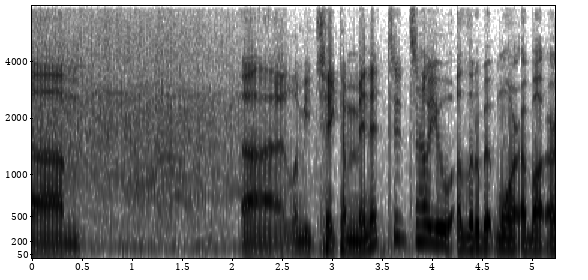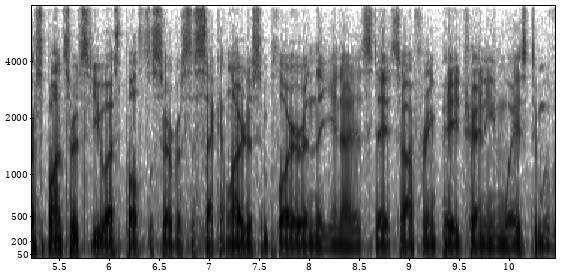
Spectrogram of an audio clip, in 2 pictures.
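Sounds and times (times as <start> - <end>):
speech: 0.0 - 0.6, 2.1 - 10.4
crowd applause: 0.0 - 2.8.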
